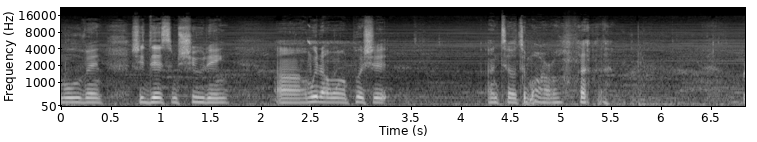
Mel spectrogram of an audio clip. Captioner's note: laughs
